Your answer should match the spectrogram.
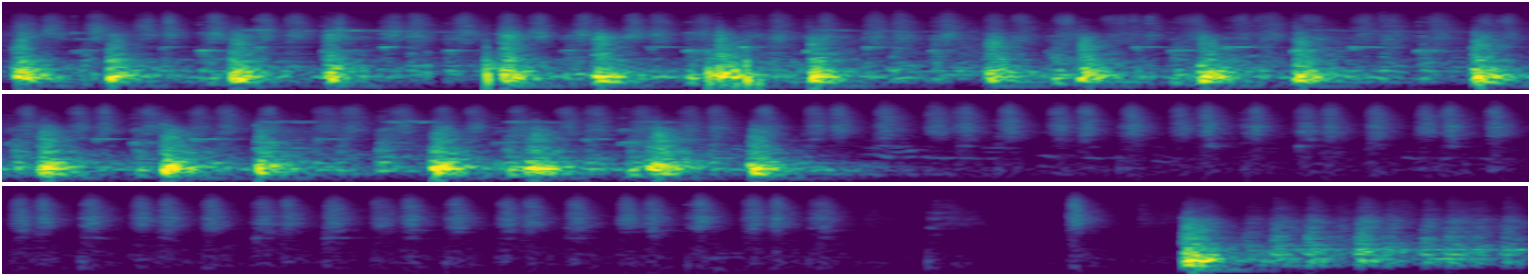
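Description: Women's percussion group playing a rhythm on large rope-tuned bass drums (alfaias) and gourd shakers. For about the first half the drums and shakers play together. Then the drums stop and only the fast shaker rattle carries on, until after a brief pause a loud drum stroke brings the drums back in near the end.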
